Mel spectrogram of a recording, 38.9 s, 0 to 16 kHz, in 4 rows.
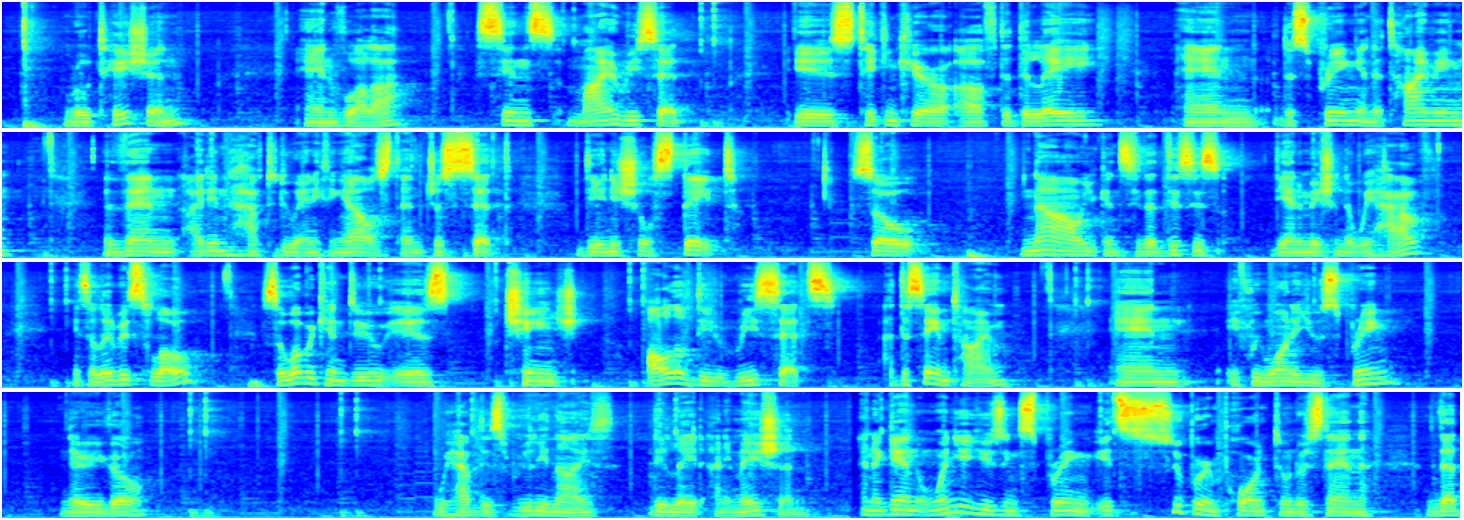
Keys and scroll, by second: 0.1 Return.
